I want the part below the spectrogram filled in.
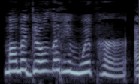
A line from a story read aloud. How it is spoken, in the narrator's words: I cried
